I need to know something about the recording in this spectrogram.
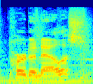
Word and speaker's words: Pedernales: we are at Pedernales Recording Studio, pronounced by most locals as Pedernales, and it's Willie Nelson's studio, and I've been working here for 21 years now.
